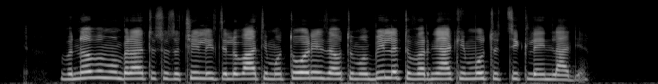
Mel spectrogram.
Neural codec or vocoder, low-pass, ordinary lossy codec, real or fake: autoencoder, 48 kHz, 128 numbers a frame, DAC-VAE, trained on Japanese speech; 19.8 kHz; none; fake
